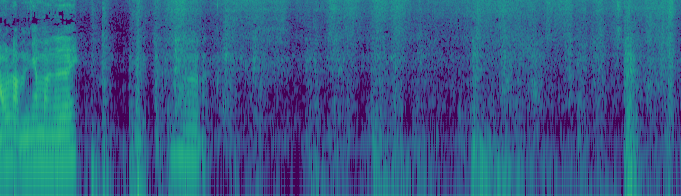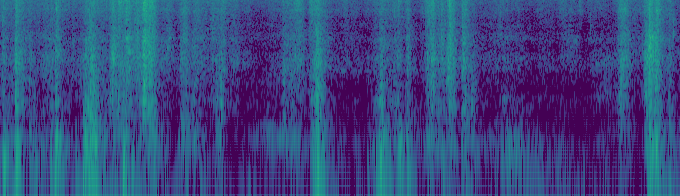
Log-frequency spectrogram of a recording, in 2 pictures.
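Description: Monkeys thump and scramble about on a bed.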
